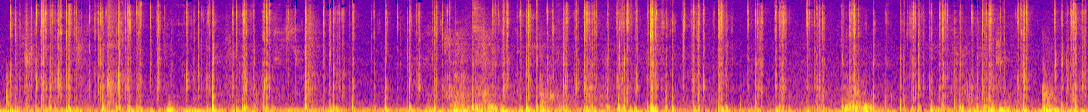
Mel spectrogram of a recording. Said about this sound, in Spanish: Vale, os voy a hacer una ASMR de teclado. No sé cómo se hace esta mierda, pero bueno. Ahí os va.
